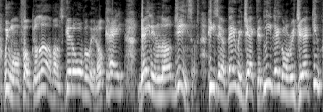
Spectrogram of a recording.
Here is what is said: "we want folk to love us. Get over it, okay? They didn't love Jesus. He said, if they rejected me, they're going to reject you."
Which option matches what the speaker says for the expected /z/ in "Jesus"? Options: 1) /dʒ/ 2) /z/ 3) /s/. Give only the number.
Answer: 2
